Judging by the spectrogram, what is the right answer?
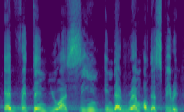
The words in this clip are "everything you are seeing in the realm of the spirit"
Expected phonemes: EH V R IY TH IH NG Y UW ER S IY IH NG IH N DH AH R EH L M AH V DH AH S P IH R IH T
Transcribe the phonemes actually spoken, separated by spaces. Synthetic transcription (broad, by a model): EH V R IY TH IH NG Y UW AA S IY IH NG IH N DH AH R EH M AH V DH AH S P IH R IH T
